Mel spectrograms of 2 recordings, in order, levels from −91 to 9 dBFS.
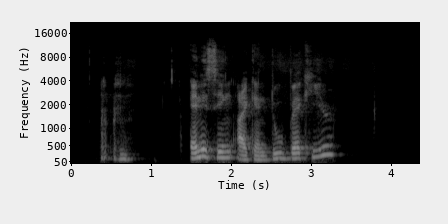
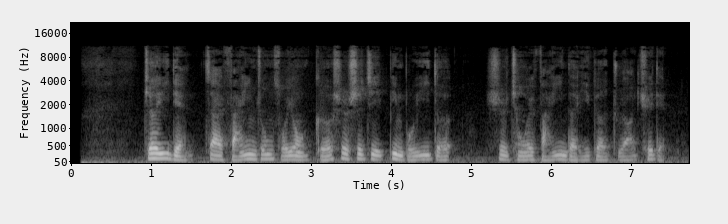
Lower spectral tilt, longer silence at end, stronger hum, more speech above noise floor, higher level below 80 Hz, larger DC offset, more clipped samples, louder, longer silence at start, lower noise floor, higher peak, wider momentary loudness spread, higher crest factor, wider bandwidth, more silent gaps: second, -4.5 dB/octave vs -6.5 dB/octave; first, 1.05 s vs 0.2 s; neither; first, 45 dB vs 22 dB; second, -80 dBFS vs -50 dBFS; neither; neither; second, -44 LUFS vs -27 LUFS; first, 0.35 s vs 0.15 s; first, -87 dBFS vs -48 dBFS; second, -22 dBFS vs -8 dBFS; first, 21 LU vs 12 LU; first, 24 dB vs 18 dB; first, 13.5 kHz vs 11.5 kHz; neither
